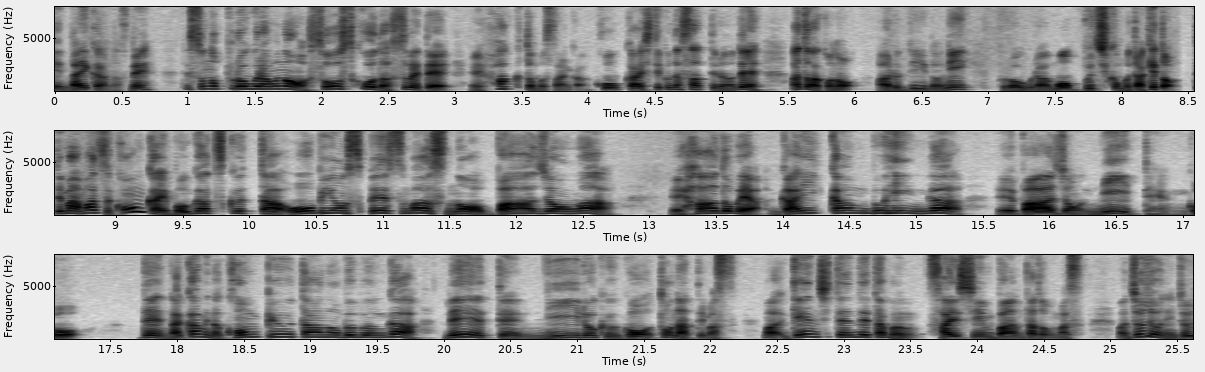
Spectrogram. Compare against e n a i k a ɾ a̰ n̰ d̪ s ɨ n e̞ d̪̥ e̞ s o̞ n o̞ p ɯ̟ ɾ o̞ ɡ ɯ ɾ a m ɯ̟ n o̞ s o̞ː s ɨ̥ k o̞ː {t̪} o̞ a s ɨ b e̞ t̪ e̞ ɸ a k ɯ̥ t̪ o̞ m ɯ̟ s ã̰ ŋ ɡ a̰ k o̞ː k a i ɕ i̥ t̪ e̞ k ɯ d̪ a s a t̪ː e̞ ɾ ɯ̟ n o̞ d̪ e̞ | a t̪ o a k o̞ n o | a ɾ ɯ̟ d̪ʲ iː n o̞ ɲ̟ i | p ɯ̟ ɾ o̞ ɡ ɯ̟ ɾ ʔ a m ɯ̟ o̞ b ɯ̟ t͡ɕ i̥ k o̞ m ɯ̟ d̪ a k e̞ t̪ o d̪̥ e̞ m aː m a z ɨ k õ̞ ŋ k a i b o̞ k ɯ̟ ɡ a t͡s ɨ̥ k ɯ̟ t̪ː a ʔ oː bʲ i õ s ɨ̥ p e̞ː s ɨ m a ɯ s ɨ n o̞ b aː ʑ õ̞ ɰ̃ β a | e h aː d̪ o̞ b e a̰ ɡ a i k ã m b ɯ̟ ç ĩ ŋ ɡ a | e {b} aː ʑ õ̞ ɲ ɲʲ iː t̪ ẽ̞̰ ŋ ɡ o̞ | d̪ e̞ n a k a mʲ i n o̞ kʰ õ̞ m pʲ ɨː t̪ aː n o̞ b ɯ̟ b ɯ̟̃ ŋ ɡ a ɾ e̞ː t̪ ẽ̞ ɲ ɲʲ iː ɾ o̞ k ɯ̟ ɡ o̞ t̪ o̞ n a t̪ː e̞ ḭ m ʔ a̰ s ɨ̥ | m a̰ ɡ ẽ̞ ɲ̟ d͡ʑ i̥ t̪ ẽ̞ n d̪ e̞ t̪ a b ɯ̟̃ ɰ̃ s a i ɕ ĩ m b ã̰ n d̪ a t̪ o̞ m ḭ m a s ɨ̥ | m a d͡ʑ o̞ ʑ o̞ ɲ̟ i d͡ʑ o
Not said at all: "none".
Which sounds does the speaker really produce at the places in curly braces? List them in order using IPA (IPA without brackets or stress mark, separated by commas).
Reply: d̪, b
